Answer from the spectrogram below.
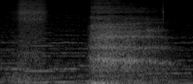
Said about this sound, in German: Einatmen durch Nase, ausatmen durch Mund.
